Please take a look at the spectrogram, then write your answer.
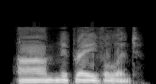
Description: Search Result for " omniprevalent" : The Collaborative International Dictionary of English v.0.48: Omniprevalent \Om`ni*prev"a*lent\, a. [Omni- + prevalent.]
